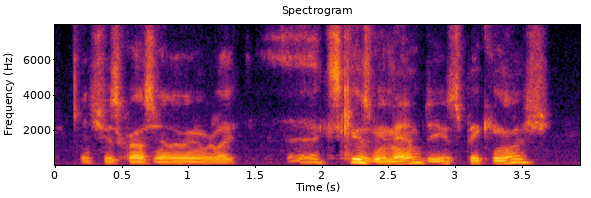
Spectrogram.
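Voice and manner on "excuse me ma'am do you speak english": timid, uncertain, nervous, hesitant delivery. Retelling asking a stranger on a bridge for help: imitating nervous asking. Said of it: "So we very nervously asked".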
